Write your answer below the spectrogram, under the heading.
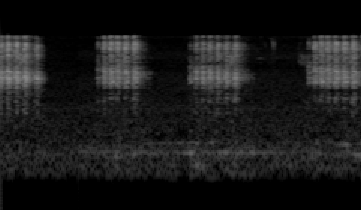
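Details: Magpie call made of four rasping, machine-gun-like rattles, each a quick run of harsh chak notes lasting about half a second, spaced unevenly with short pauses between.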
